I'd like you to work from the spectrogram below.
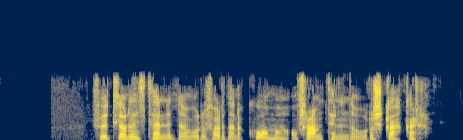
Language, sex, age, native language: Icelandic, female, 40-49, Icelandic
